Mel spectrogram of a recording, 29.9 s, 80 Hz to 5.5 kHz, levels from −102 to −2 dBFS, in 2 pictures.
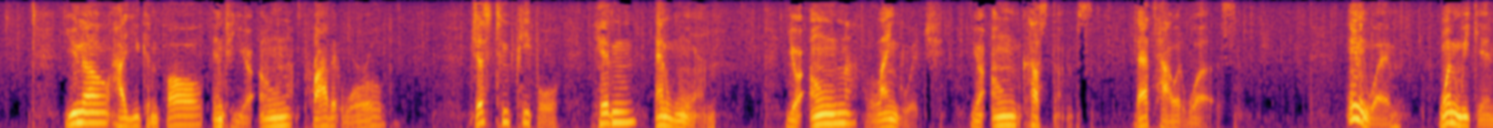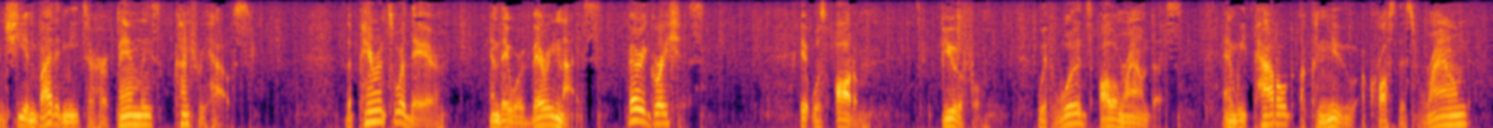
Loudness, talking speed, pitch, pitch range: -18 LUFS, 135 wpm, 120 Hz, 90-140 Hz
